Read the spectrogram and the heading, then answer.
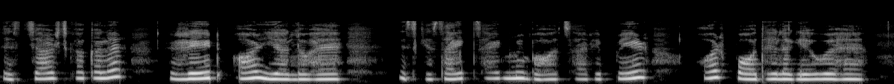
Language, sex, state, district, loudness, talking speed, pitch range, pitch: Hindi, female, Jharkhand, Palamu, -17 LUFS, 135 wpm, 240-285 Hz, 260 Hz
